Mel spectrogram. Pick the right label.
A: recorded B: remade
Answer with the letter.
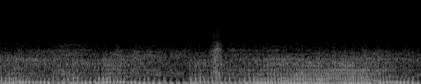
B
